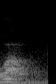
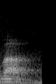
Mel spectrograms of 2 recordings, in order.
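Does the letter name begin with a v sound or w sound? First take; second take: w sound; v sound. First: The word begins with a w sound. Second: The word begins with a v sound. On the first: "They do wow" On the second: This is the common pronunciation today. "They don't do Vav"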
